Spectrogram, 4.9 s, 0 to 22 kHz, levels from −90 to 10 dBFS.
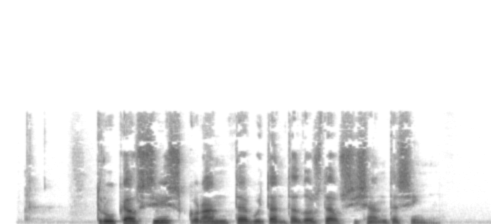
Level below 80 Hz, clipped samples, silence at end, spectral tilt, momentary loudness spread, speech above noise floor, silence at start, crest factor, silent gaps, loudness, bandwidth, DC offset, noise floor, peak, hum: -66 dBFS; under 0.1%; 0.65 s; -4.5 dB/octave; 10 LU; 36 dB; 0.25 s; 22 dB; none; -21 LUFS; 11.5 kHz; under 0.1%; -58 dBFS; -2 dBFS; none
